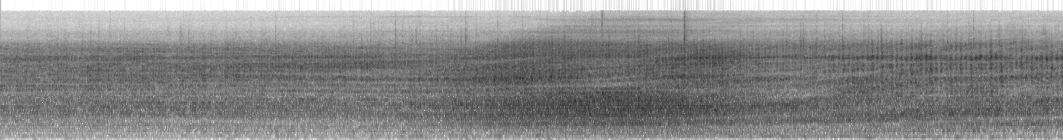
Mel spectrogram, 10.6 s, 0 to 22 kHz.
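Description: Sound-fitted model Class 47 diesel locomotive running, its DCC decoder playing a Class 47/4 engine sound (the Sulzer diesel) through the model's own small speakers. It grows louder as the model comes up to and passes close by about six seconds in, then eases as the coaches follow.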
